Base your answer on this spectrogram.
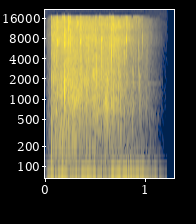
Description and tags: Gathering, Ice, A
Audio of picking up several small chunks of ice on top of snow-laden concrete with a pair of gloves. The recorder was approximately 1 meter from the ice.
An example of how you might credit is by putting this in the description/credits:
The sound was recorded using a "Zoom H6 (XY) recorder" on 1st March 2018.
gather, gathering, ice, icy, pick, pile, snow, up, winter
